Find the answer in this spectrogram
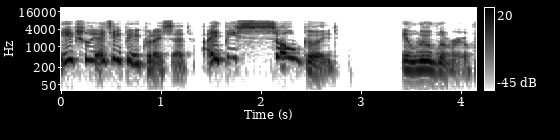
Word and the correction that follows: LuLaRoe: Am I saying it wrong? Probably. I think it's LuLaRoe.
